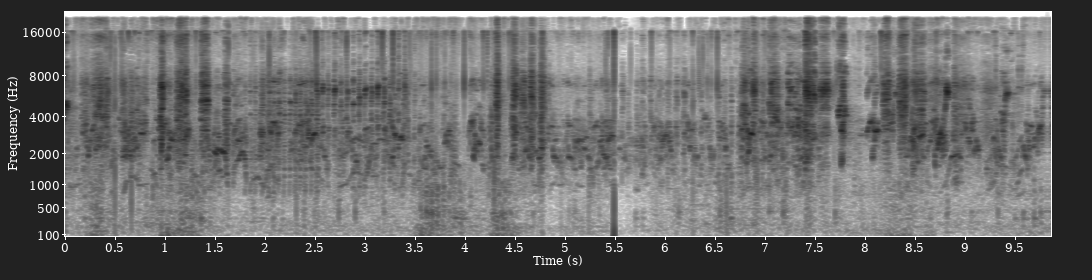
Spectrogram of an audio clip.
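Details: Several pet budgerigars playing together give dense, continuous high warbling chatter with quick chirps and squawks, rising and falling in busy bursts for the full ten seconds.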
